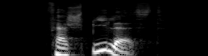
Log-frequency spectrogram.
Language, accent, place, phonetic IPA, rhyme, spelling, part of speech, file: German, Germany, Berlin, [fɛɐ̯ˈʃpiːləst], -iːləst, verspielest, verb, De-verspielest.ogg
- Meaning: second-person singular subjunctive I of verspielen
